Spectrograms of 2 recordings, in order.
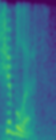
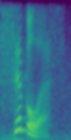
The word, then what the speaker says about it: Shibboleth: When he said, "No," they said to him, "Then say Shibboleth." And he said, "Sibboleth," because he couldn't pronounce it.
